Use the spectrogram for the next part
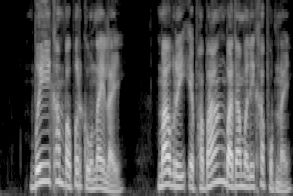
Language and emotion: Bodo, disgusted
